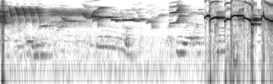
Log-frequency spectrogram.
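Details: Oriental magpie-robin song played to rouse a sulking, silent magpie-robin back into lively singing: high warbled phrases, then loud, harsh, overdriven whistles with sharp rising and falling slurs in the final second.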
